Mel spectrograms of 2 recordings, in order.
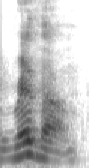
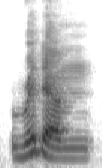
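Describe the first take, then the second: First: The word is said with a standard accent. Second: The word is said with a Jamaican accent. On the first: "he's trying to say rhythm" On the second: "That's a Jamaican pronunciation of rhythm"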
